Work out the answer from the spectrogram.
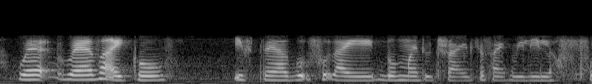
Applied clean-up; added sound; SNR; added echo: none; none; none; none.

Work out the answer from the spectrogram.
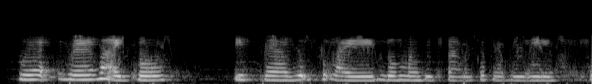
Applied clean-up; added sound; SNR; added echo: neural separator model SepFormer DNS4.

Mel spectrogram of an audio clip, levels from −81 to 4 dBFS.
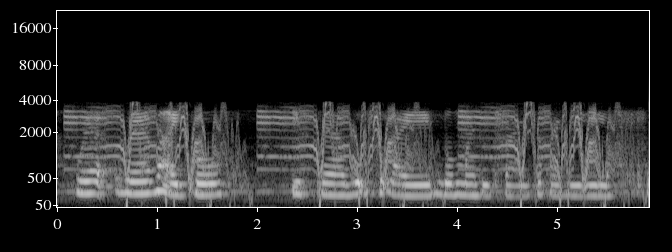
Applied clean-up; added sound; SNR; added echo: none; Scratching (performance technique); 8 dB; reverberation time 0.3 s.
